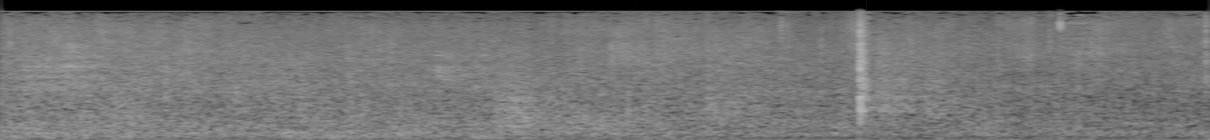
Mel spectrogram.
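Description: Large auditorium audience settling: a steady rustling hubbub of shifting people, with one sharp knock a little over four seconds in.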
